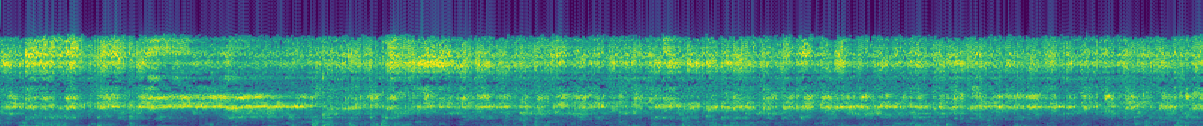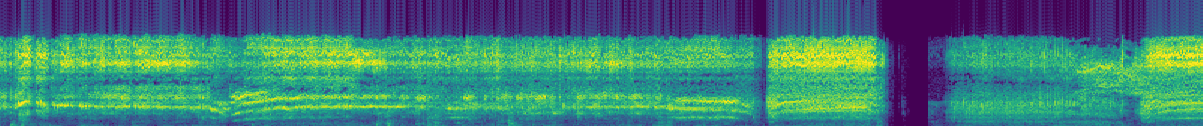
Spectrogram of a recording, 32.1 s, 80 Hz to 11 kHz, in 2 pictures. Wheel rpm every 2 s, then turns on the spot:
230, 230, 230, 230, 230, 230, 230, 230, 250, 210, 230, 230, 220, 150, 20, 40.
28-30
